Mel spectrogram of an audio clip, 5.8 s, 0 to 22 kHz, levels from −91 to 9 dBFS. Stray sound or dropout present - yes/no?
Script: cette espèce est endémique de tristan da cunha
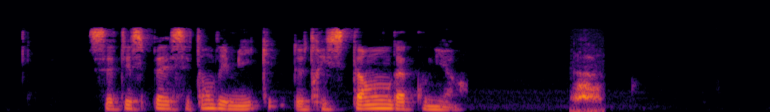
yes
